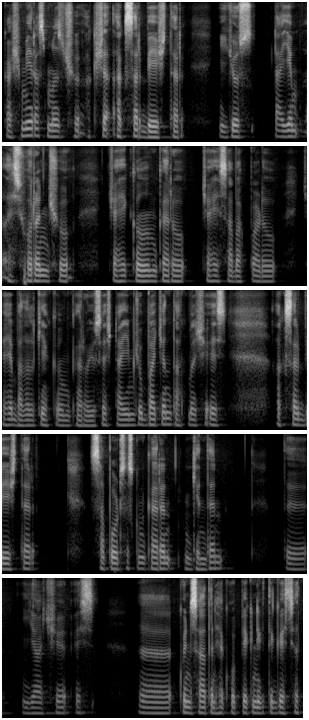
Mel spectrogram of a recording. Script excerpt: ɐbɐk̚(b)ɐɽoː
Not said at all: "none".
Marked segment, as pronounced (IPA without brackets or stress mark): p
